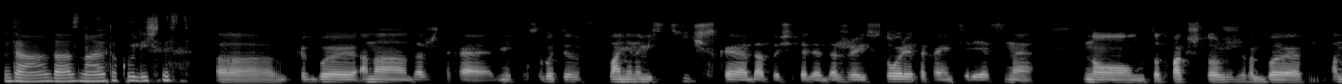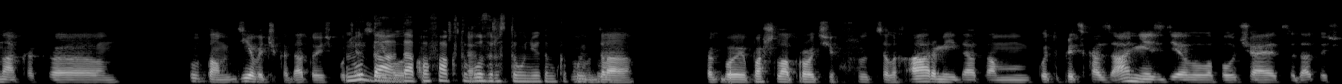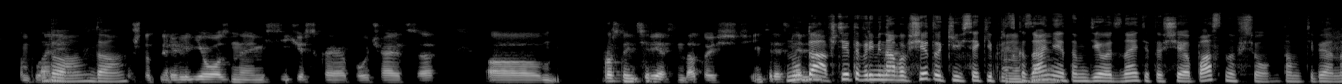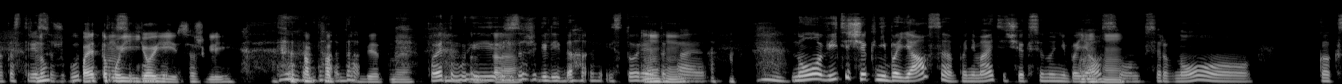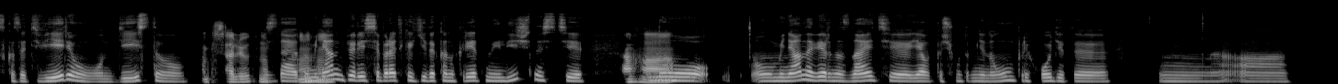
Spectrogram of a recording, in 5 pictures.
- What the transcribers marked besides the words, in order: chuckle; tapping; chuckle; laughing while speaking: "а потом бедную"; laughing while speaking: "Да-да, поэтому и и сожгли, да, ы и история такая"; chuckle; tsk
- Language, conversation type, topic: Russian, unstructured, Какие исторические события вдохновляют вас мечтать о будущем?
